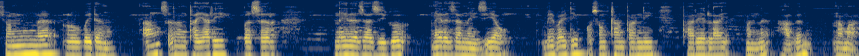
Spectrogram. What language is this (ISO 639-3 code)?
brx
